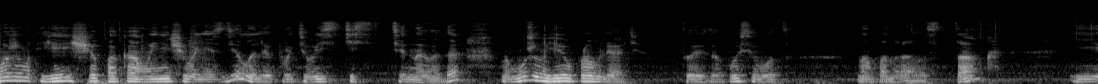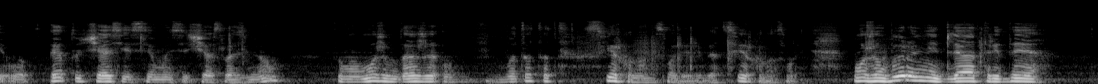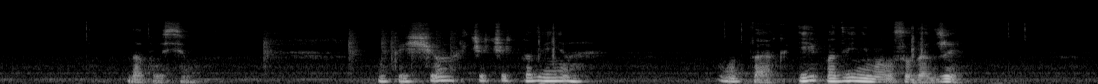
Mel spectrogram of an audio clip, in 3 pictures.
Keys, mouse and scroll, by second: 1.0 click, 5.4 g, 10.7 click, 13.3 g, 17.8 KP_7, 19.2 scroll up 1, 19.9-21.9 shift+middle drag, 21.9 click, 23.4 click, 31.1 g.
